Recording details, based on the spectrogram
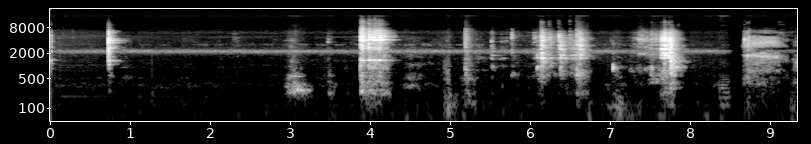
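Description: Metal utensils clink and scrape against dishes while garlic chili rice is served, a scatter of sharp, close taps and knocks over a faint steady hum, with no voices.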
